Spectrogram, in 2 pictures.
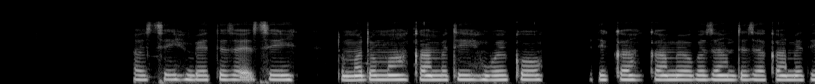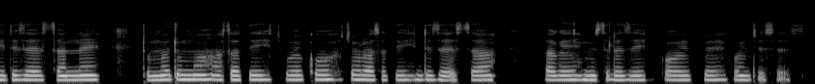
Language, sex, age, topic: Gamo, female, 18-24, government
